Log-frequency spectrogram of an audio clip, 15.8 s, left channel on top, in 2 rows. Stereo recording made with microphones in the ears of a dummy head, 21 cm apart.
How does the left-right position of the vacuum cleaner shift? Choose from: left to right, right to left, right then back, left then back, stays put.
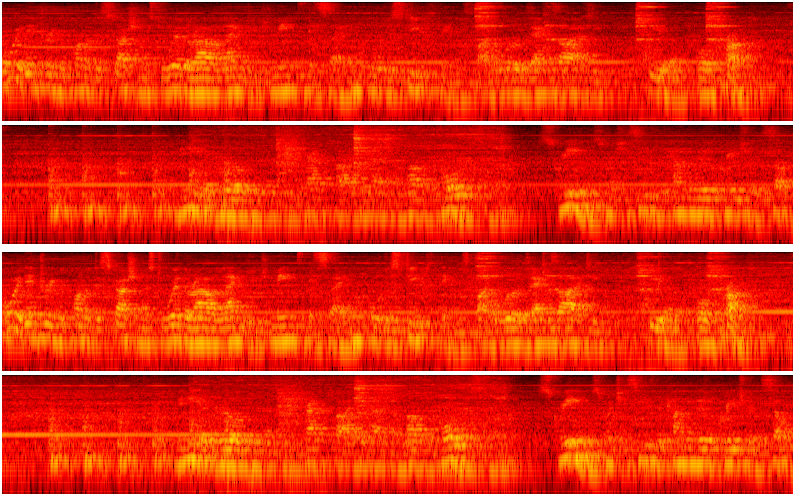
right then back.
